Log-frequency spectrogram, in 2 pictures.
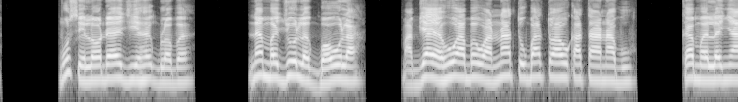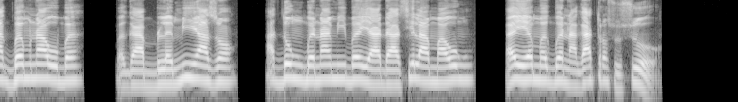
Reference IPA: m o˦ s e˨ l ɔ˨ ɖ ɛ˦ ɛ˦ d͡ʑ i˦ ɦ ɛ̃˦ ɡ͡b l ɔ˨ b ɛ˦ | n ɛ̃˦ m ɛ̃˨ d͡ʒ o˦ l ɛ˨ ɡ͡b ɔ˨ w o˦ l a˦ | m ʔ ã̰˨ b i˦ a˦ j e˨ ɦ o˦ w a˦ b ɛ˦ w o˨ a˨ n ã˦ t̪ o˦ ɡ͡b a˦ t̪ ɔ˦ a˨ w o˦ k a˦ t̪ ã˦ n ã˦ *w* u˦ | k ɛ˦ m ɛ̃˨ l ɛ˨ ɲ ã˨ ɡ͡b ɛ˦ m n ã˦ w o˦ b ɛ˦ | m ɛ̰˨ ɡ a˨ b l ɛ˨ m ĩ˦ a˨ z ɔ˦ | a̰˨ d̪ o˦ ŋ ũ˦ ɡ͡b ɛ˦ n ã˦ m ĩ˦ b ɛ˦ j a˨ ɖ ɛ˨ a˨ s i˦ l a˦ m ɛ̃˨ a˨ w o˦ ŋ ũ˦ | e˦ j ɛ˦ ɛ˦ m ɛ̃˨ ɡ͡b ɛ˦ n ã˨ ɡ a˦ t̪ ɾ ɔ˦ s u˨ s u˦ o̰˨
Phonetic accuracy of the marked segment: incorrect: b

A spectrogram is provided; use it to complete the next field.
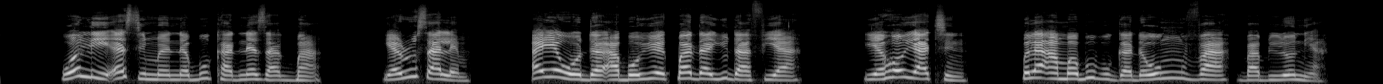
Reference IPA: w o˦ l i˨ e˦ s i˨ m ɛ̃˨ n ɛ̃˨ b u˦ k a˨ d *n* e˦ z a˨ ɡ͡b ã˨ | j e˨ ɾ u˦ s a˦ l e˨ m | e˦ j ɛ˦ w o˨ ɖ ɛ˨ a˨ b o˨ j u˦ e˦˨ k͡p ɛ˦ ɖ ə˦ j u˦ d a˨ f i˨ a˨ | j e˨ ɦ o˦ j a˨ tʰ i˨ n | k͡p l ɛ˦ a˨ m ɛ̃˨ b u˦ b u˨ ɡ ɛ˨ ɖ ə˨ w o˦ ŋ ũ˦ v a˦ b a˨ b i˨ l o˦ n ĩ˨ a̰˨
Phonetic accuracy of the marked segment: correct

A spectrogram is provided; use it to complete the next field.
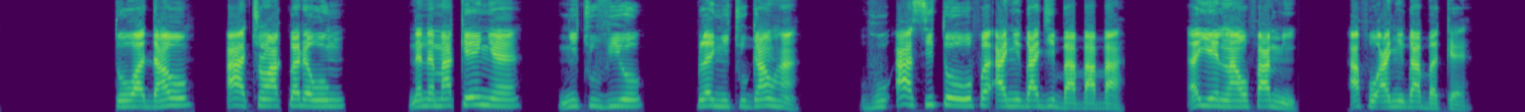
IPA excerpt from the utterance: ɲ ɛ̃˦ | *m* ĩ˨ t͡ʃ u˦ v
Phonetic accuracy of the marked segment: incorrect: ɲ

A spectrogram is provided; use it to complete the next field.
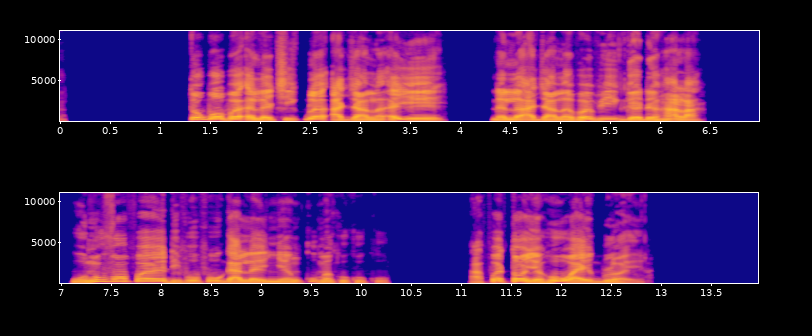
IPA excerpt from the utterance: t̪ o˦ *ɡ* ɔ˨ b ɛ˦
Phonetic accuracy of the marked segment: incorrect: ɡ͡b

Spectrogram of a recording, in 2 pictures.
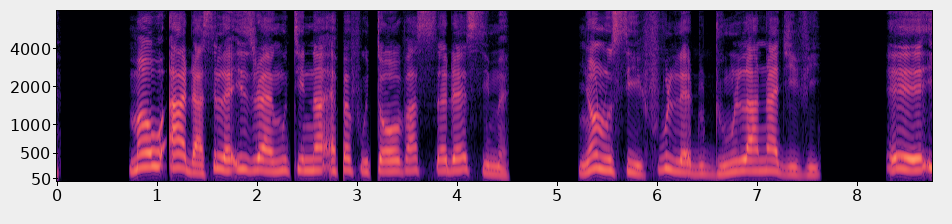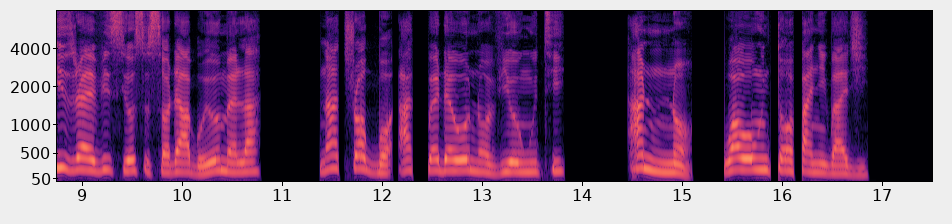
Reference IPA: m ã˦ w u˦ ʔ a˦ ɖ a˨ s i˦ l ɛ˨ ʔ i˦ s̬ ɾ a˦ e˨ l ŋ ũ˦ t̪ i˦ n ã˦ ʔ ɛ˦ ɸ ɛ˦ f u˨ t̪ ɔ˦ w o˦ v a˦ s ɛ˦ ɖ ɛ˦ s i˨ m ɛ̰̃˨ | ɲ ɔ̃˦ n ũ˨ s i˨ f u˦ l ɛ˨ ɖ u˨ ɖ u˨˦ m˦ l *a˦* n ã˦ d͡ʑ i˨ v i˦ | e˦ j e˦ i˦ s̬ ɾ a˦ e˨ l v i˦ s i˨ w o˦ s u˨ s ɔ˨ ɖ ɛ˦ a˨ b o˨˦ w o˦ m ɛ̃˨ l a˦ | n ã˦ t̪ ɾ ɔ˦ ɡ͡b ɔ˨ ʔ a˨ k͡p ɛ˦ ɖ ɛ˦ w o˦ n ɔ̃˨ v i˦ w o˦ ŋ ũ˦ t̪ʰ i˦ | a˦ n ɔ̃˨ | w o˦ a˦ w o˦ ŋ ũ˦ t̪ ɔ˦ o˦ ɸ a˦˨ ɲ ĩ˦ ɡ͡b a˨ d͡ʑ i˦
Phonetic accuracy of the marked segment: correct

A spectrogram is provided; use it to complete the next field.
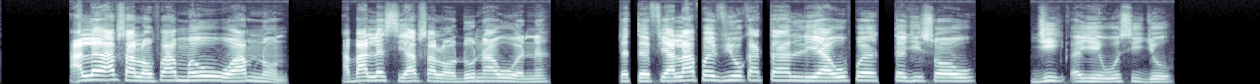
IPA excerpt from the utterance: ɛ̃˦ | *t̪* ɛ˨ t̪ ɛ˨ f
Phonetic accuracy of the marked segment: correct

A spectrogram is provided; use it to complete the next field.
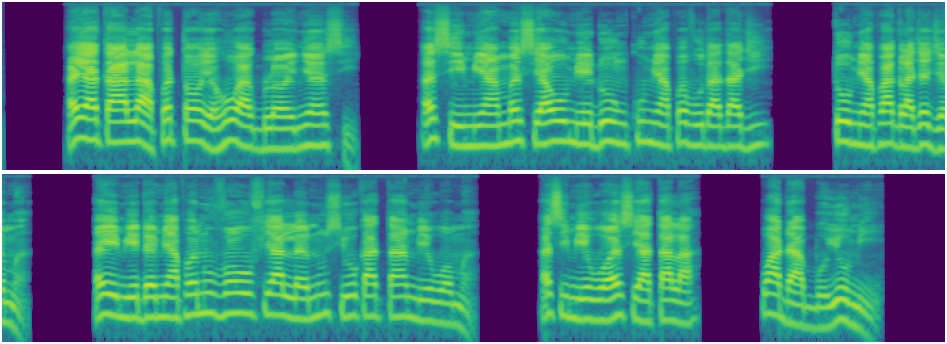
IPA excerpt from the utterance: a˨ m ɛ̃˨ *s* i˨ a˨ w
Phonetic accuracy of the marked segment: correct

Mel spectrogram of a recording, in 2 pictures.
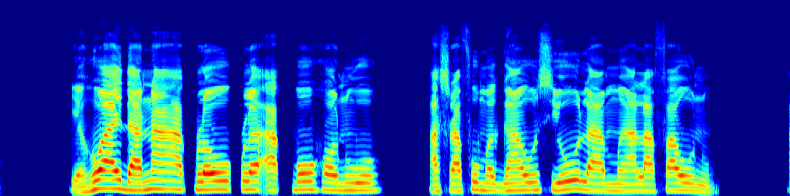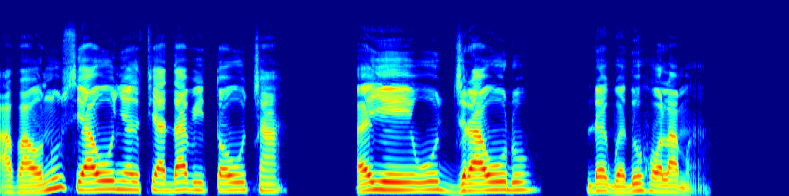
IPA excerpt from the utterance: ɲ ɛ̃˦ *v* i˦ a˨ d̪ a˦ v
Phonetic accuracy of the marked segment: incorrect: f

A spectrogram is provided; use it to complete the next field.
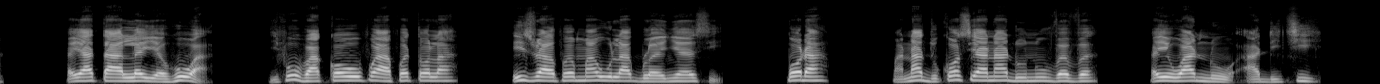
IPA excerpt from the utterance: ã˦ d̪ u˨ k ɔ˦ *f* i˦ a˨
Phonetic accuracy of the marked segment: incorrect: s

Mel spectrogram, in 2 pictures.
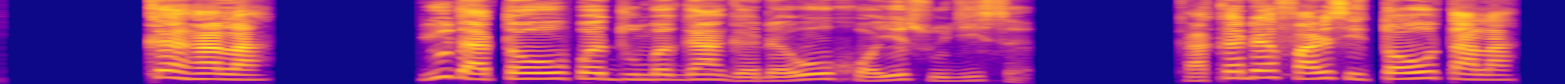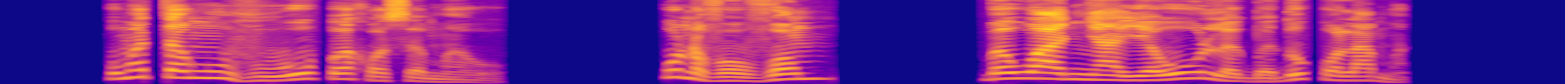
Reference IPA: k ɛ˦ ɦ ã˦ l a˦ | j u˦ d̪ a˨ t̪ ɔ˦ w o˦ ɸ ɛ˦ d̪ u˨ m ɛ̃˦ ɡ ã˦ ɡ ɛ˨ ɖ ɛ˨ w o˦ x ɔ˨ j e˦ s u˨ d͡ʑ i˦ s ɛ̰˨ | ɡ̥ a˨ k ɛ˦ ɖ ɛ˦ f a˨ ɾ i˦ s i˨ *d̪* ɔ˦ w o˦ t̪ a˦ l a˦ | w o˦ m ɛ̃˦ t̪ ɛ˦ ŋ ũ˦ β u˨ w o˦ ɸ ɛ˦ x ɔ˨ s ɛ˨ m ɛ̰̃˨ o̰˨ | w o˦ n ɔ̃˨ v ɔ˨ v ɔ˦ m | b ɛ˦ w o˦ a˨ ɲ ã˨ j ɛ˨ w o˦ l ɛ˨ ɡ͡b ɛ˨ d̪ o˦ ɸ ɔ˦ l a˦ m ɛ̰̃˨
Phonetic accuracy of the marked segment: incorrect: t̪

